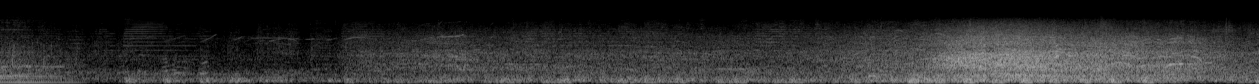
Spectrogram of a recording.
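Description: A large stadium crowd murmurs and cheers throughout.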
